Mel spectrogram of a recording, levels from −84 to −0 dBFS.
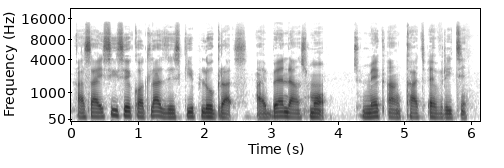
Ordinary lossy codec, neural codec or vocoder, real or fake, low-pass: none; none; real; 14.4 kHz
